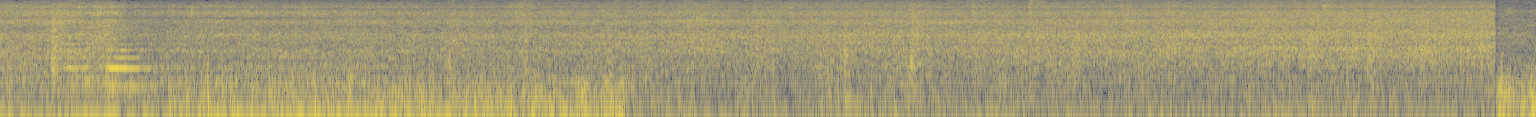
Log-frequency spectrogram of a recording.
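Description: Train running: a steady rushing noise over a low rumble, the rumble easing about three seconds in.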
